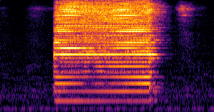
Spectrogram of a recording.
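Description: A loud, steady buzzing tone lasting about one second, with room hum around it; the sound of an MRI scanner's gradients running a sequence.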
